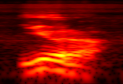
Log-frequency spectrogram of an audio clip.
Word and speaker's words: Jure: And just to say my name, real pronunciation is Euro, like the money.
